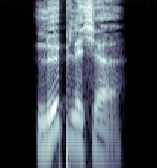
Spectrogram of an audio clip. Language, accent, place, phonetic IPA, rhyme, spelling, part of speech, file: German, Germany, Berlin, [ˈløːplɪçə], -øːplɪçə, löbliche, adjective, De-löbliche.ogg
- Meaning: inflection of löblich: 1. strong/mixed nominative/accusative feminine singular 2. strong nominative/accusative plural 3. weak nominative all-gender singular 4. weak accusative feminine/neuter singular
